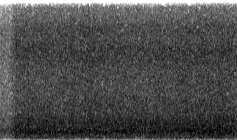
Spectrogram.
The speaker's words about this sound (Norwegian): Dette er lyden av den normalt så beskjedne Veipleåa som renner gjennom et av boligfeltene på Kvam. Ville og voldsomme vannmasser river med seg enorme mengder med stein, jord og trær, som på sin ville ferd ned fra Veikledalen knuser og ødelegger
